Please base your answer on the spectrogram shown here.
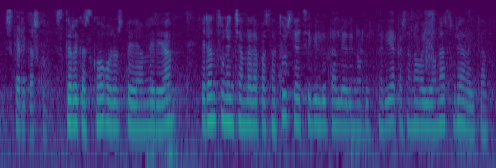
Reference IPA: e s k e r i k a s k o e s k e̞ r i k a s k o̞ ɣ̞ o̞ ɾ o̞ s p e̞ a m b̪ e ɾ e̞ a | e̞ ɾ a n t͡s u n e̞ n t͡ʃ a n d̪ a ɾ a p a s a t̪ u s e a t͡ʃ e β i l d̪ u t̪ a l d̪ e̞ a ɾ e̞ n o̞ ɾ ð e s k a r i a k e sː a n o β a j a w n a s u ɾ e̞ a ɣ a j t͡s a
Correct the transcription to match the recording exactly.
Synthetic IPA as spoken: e s k e r i k a s k o e s k e̞ r i k a s k o̞ ɣ̞ o̞ ɾ o̞ s p e̞ a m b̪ e ɾ e̞ a | e̞ ɾ a n t͡s u n e̞ n t͡ʃ a n d̪ a ɾ a p a s a t̪ u s e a t͡ʃ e β i l d̪ u t̪ a l d̪ e̞ a ɾ e̞ n o̞ ɾ ð e s k a ɾ i a k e s a n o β a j a w n a s u ɾ e̞ a ð a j t͡s a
